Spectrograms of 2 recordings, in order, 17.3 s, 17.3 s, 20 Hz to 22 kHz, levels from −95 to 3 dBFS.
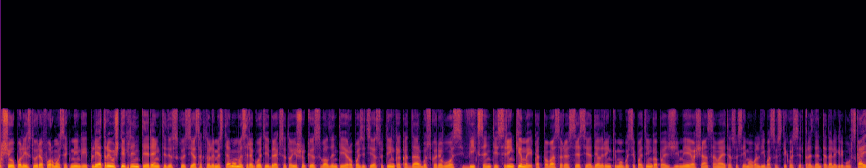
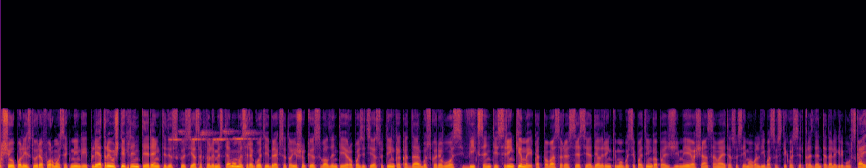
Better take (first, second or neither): first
